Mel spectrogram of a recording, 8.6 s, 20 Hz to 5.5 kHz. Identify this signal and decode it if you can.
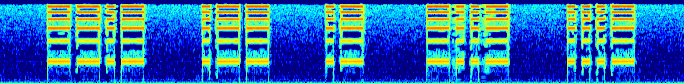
Morse code, heard as a keyed tone, about 13 wpm, spaced as for 8 wpm, 730 Hz. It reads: QWAXV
